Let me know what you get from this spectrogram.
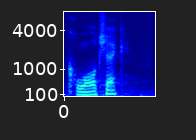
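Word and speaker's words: Kwalczyk: uh good morning everybody my name is representing Richardson engineering um my last name is k w a l c z YK could you pronounce that again sure kowal okay our company address is 7 Dennison Street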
